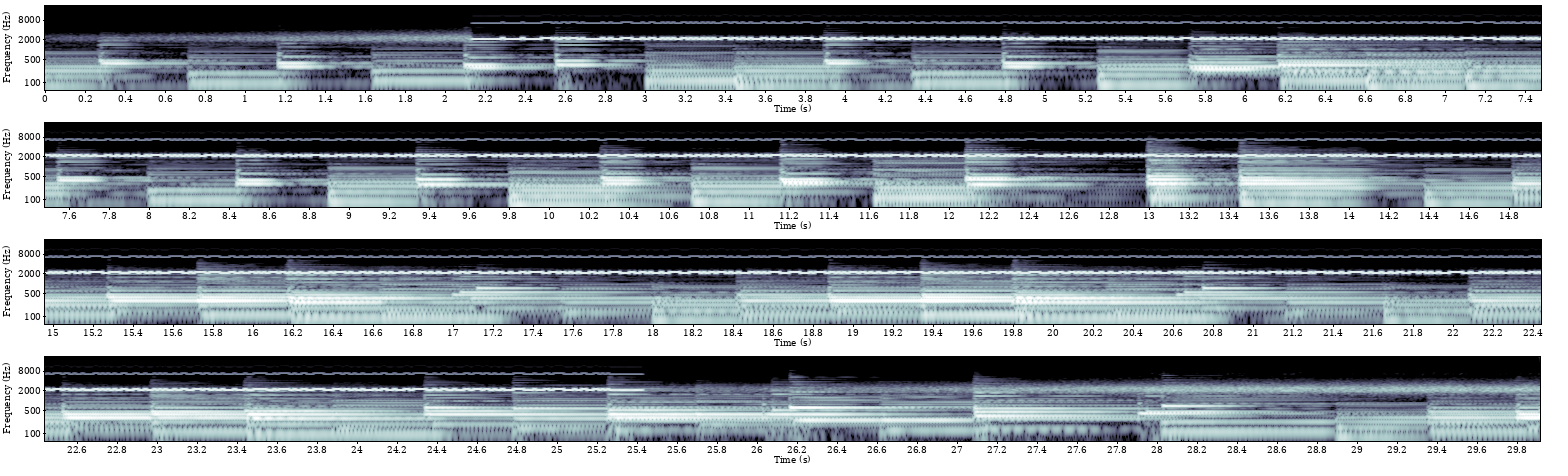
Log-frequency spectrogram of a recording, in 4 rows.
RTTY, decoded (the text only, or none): 92646 07906 27161 60784 96800 02284 55644 02346 60837 78715 13855 82273 89431 70696 08917 96754 57138 06859 53904 03771 89275 09819 49934 35062 92417 46120 31512 57664 42062 15329 27527 97924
